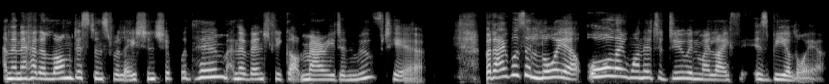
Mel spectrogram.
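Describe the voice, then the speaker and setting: Woman, 40s, London accent, animated guest storyteller, bright-leaning voice. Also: high-pitched, fairly quick, no echo, clean studio sound. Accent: London English. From London, England. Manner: warm, animated storytelling with laughs. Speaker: immigration lawyer, guest. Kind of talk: casual interview talk.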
